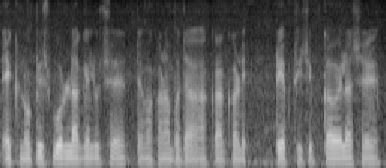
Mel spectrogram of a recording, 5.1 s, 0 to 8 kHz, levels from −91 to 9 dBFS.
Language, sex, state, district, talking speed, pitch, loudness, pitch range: Gujarati, male, Gujarat, Valsad, 140 wpm, 100 Hz, -19 LUFS, 95-105 Hz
